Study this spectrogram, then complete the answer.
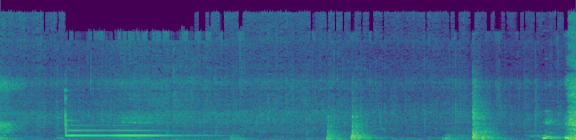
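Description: Okra, potato and besan curry stir-fried in a pan, with soft scraping strokes and a low sizzle, a brief metallic ring near the start and a few louder spatula clatters toward the end.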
